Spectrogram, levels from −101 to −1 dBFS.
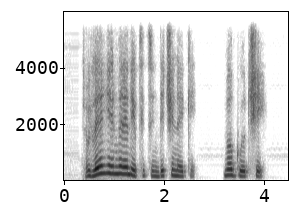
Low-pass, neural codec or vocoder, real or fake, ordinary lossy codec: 5.4 kHz; codec, 16 kHz in and 24 kHz out, 0.6 kbps, FocalCodec, streaming, 2048 codes; fake; none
